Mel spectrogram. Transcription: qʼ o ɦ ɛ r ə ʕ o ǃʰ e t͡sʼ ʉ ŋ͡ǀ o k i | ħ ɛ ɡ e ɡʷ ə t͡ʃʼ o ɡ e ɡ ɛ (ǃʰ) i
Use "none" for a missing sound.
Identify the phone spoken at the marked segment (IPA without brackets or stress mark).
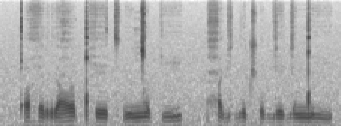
ŋ͡ǃ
